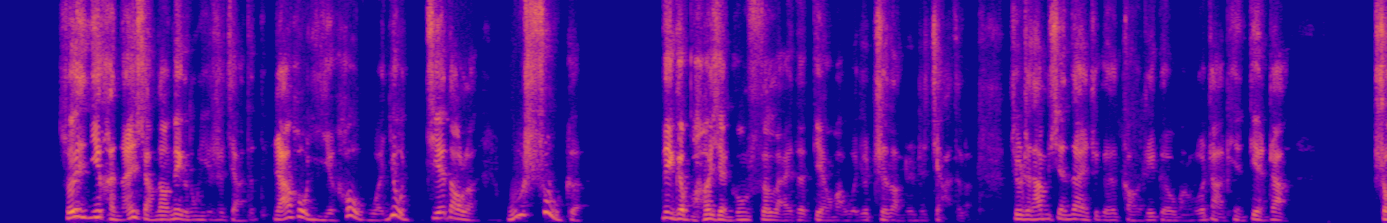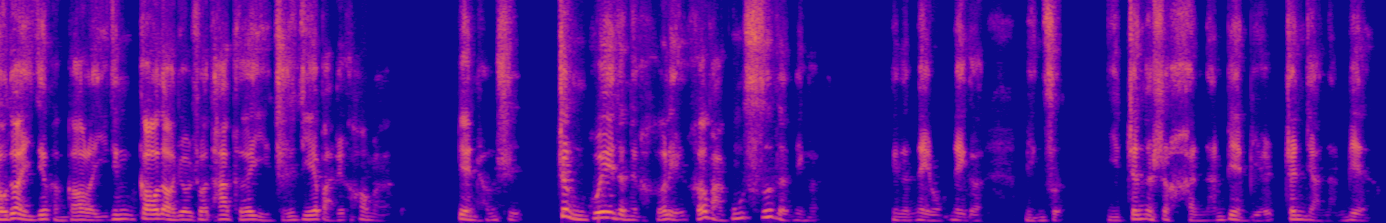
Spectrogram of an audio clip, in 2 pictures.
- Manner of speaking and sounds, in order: laughing while speaking: "保险"
- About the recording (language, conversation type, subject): Chinese, podcast, 遇到网络诈骗时，你通常会怎么应对？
